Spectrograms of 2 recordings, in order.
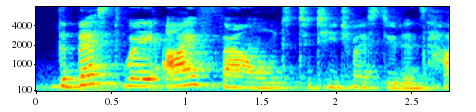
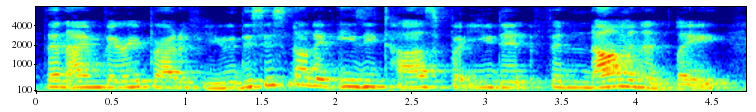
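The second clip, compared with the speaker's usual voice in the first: normal talking voice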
